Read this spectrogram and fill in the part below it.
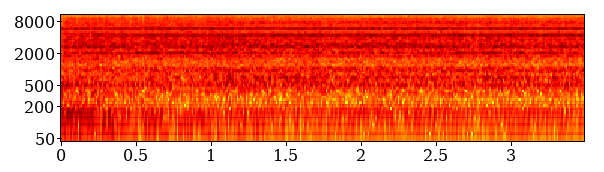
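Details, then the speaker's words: Auction car at idle with non-working AC: steady, harsh, high-pitched scraping hiss over the idling engine, confirmed as the AC compressor rubbing. "You can hear it rubbing. Where is it coming from, though? Uh, sounds like it's coming from over here. Oh, I think I see it. I think it's the air compressor."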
